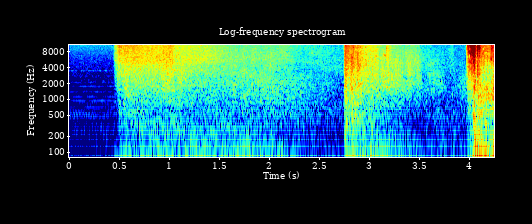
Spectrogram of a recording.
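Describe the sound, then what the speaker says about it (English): Missile salvos launching in the space strategy game Galactic Civilizations 4, a broad rushing burst that sustains, then a second louder volley and a sharp third blast, heard alone without speech. "Hit it with the missiles."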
